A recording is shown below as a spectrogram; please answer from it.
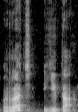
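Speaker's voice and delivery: रचयिता said slowly with clear य; slow careful pronunciation. Shown as a demonstration. Teacher answering his own question, slowly saying रचयिता. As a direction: stretch रचयिता out for the class. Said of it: "क्या होता है?".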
